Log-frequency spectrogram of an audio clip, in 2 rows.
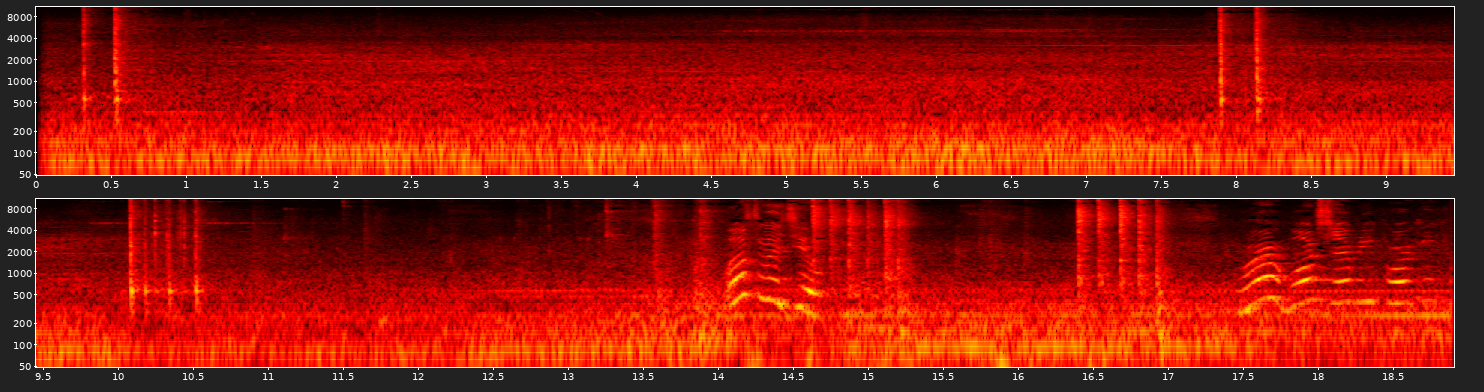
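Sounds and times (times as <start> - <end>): elevator doors sliding open: 9.7 - 15.5.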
